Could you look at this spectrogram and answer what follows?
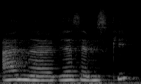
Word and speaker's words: Anne Wiazemski: mais j'avais lu l'histoire de la famille de Anne Wiazemski, si ça se prononce comme ça, dont les ancêtres vivaient en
